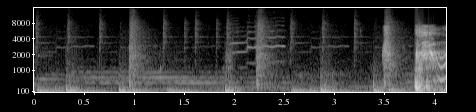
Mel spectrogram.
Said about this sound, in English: Started coughing.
